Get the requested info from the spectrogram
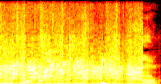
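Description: Studio audience applauding over a low background music bed; both cut off abruptly near the end as a man's voice comes in.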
